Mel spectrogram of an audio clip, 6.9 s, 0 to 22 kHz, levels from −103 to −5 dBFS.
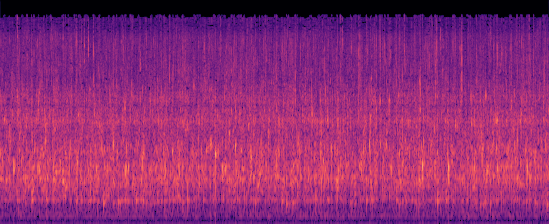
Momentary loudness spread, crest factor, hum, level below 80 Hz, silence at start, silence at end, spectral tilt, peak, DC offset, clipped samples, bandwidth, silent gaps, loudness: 2 LU; 22 dB; none; -82 dBFS; 0 s; 0 s; 0.5 dB/octave; -12 dBFS; under 0.1%; under 0.1%; 17 kHz; none; -34 LUFS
